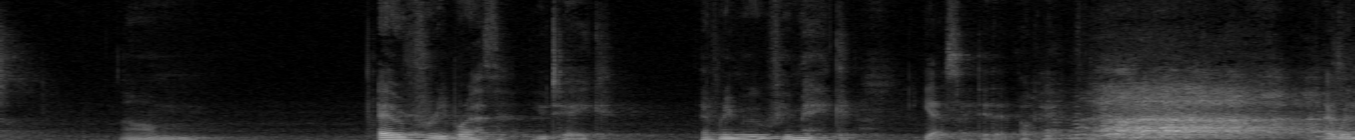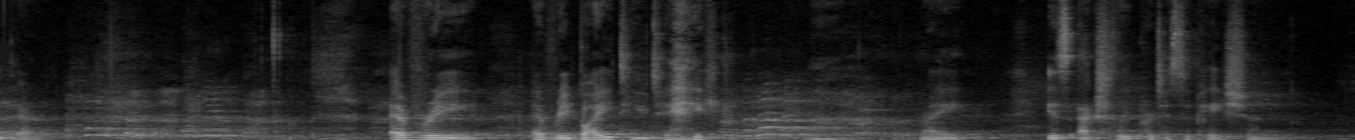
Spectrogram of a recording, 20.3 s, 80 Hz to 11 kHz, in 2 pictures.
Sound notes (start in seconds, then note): 8.0 laughter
